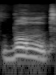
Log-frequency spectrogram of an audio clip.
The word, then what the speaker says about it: Bundt: the writing but it's it's chocolate bunt and it's spelt bu n D T so when so yeah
